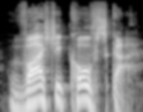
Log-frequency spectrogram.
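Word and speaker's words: Wasikowska: able to say her name was kawasca wassi waskawaska Mio waskawaska does that sound right that's what it looks like I'm gonna see if there's a like a proper enunciate oh vashikovska okay I've said it way wrong okay we're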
